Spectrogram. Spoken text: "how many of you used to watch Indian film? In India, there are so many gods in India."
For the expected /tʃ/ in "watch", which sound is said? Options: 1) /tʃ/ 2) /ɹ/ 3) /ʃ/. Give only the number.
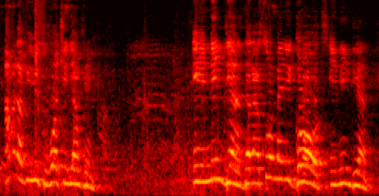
1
